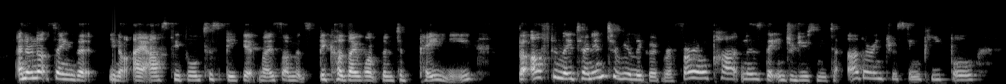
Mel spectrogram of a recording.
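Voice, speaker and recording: Speaking very fast against a quiet background, a woman with an Australian accent uses lively intonation at a fairly high pitch. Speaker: online events organizer. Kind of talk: casual interview chat.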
